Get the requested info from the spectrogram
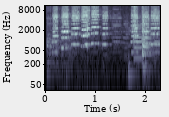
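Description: Diatonic button accordion playing a quick solo vallenato melody, separate notes about four to five a second, dipping briefly past the middle before a lower note and a sharp click near the end.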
